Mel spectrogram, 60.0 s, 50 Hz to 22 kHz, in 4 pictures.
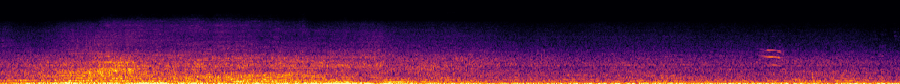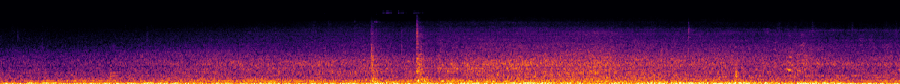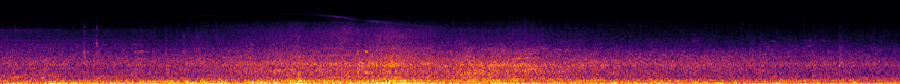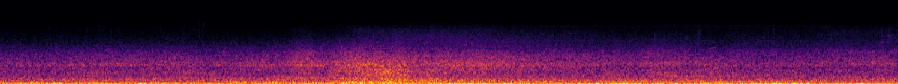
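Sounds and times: rumble of passing traffic: 0:00.0 - 0:59.9.

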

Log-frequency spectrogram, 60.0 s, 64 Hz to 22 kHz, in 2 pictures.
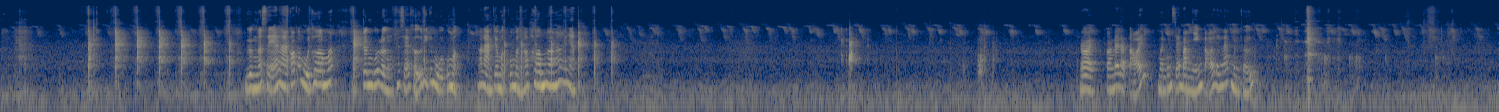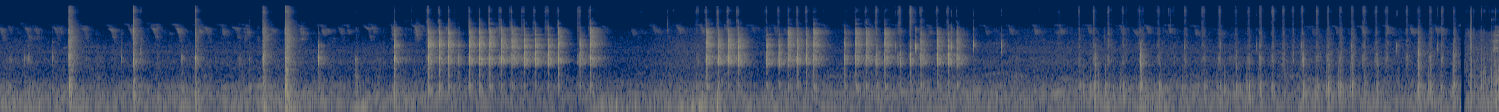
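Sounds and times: knife chopping on wooden board: 0:01.7 - 0:04.8, 0:07.0 - 0:07.3, 0:37.8 - 0:42.1, 0:44.0 - 0:49.4.

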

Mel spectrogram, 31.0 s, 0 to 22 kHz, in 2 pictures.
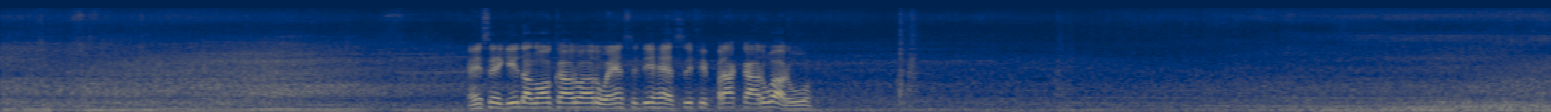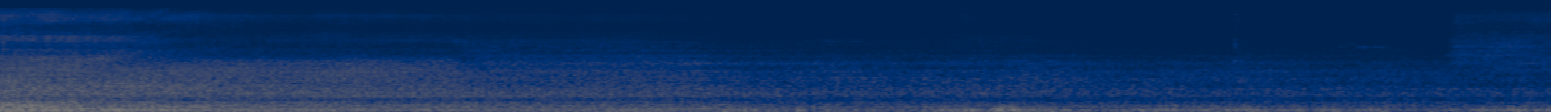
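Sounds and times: bus driving past: 0:00.0 - 0:31.0.

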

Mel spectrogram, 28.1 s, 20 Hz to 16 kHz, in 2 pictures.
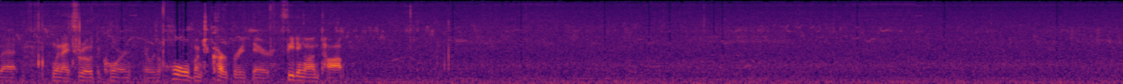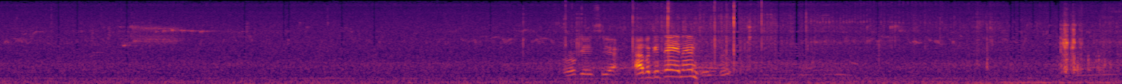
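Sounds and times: low outdoor background rumble: 0:00.0 - 0:28.0
faint bird chirps: 0:04.1 - 0:11.4, 0:13.0 - 0:18.5.

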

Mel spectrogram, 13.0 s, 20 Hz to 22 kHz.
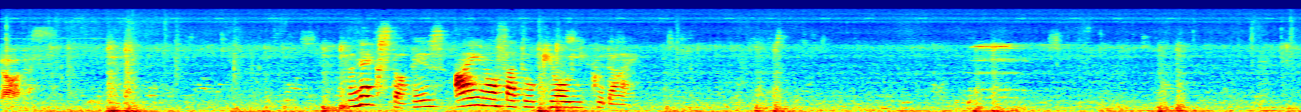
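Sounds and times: train wheel clicks: 0:00.0 - 0:08.4, 0:09.3 - 0:13.0
train rumbling inside car: 0:00.0 - 0:13.0
brief high squeal: 0:09.7 - 0:10.6.

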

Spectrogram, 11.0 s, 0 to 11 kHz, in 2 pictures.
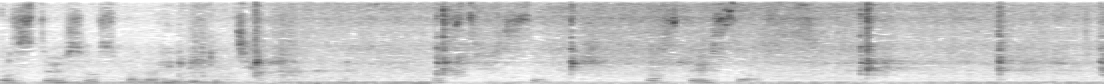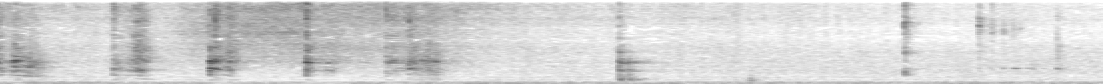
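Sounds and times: food sizzling in a wok: 0:00.7 - 0:09.8
metal spatula scraping a wok: 0:00.9 - 0:01.6, 0:02.2 - 0:07.9.

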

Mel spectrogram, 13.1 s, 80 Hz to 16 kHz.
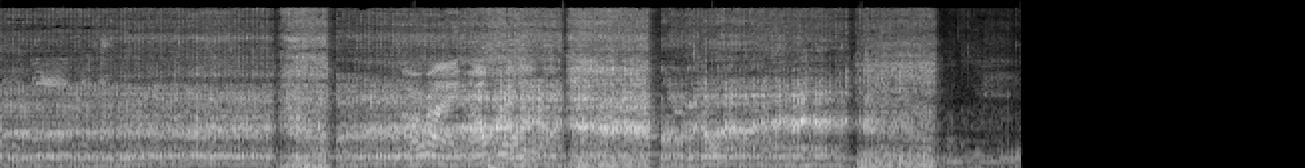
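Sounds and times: dog growling: 0:00.0 - 0:09.6.

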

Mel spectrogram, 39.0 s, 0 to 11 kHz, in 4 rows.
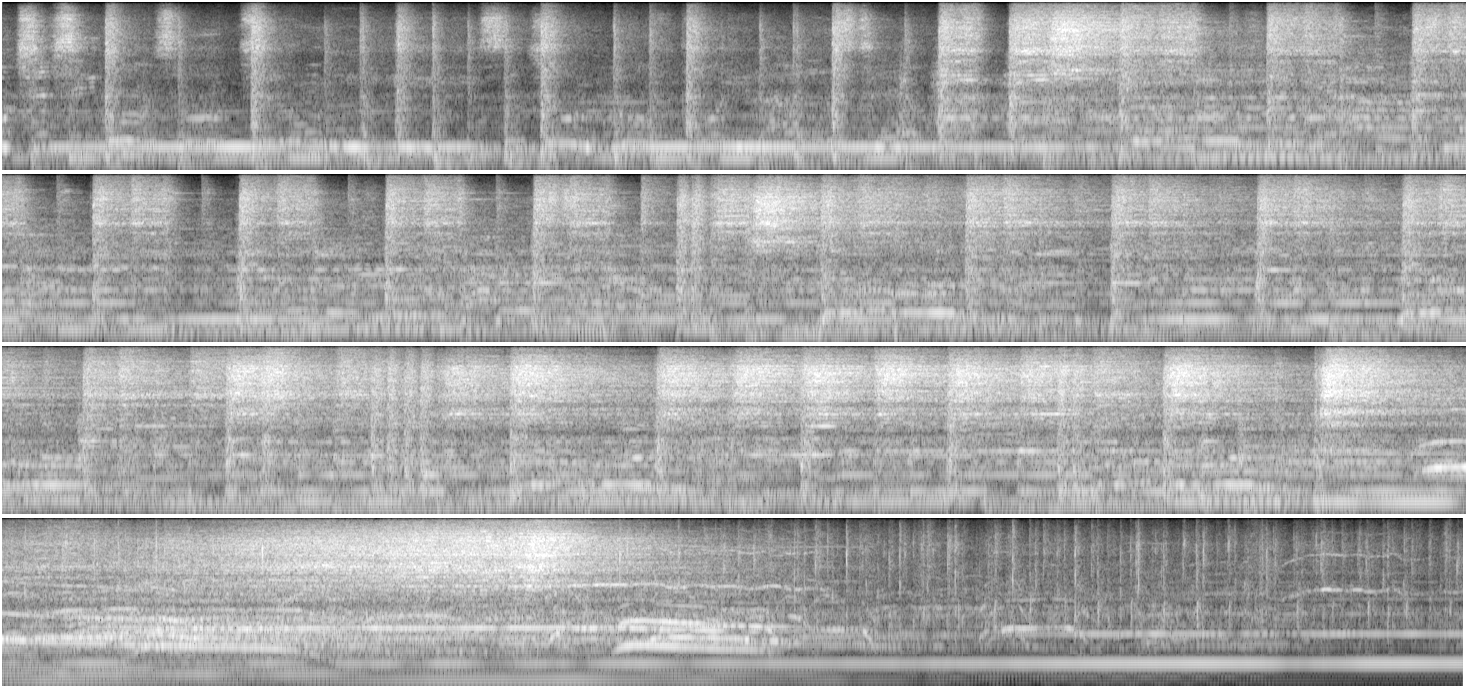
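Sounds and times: live rock band playing: 0:00.0 - 0:39.0
audience whooping: 0:28.6 - 0:39.0.

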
